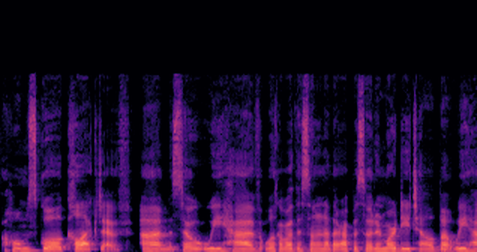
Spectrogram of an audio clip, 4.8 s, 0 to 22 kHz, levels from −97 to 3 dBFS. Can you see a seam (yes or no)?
yes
